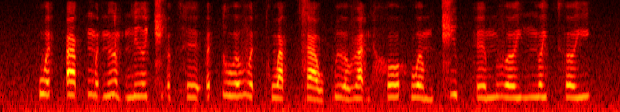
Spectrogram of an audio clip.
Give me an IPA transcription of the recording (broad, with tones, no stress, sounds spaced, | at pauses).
k w ə˦˥ t̚ ʔ a˦˥ k̚ m ə̰˧˥ n l ə̰˧˨ m n i˨˦ ə̯ t͡ɕ ə̰ː˧˥ t̪ʰ e̤˨˩ ʔ ə˦˥ t̚ ɣ u˨˦ ə̯ v ə˨˩ t̚ k w a˨˩ k̚ s a˧˩ w ɓ ɨ˧˩ ə̯ v a̰˧˨ n h o˨˦ h w ə˧˩ m t͡ɕ i˦˥ p̚ ʔ e˨˦ m v əː˧ j ŋ ə˧ j t̪ʰ ə˨˦ j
